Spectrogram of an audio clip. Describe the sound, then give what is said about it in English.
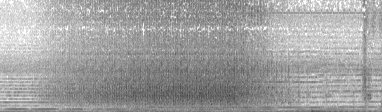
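A car engine idles in a home driveway with a steady, low rumbling hum that holds even throughout, ending in a brief sharp knock or click. “I parked the car in the driveway and headed up the walk to the house.”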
